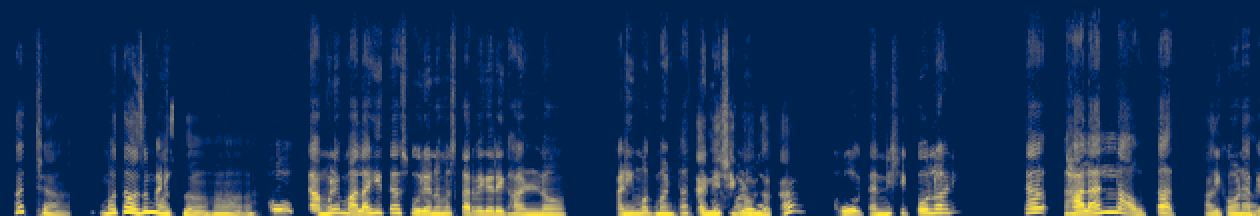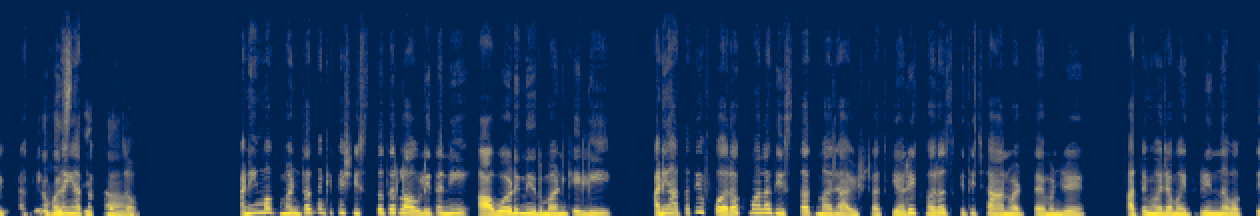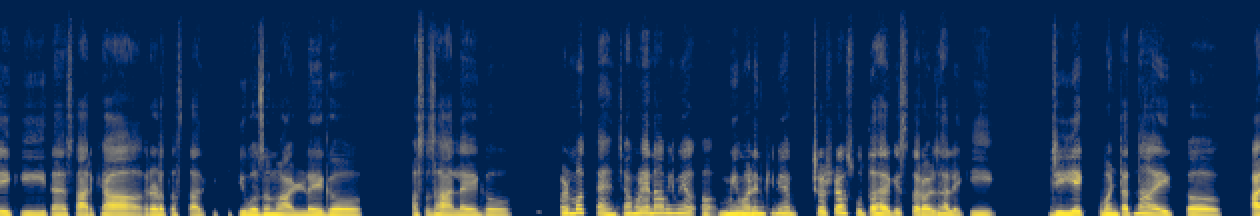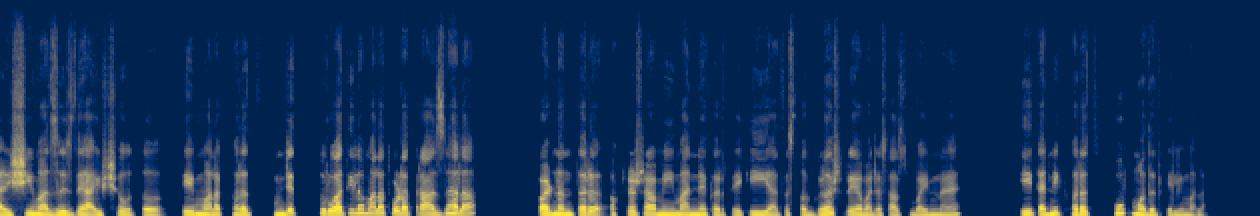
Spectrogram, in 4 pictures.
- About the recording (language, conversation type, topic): Marathi, podcast, सकाळी तुमची दिनचर्या कशी असते?
- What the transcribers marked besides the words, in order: other noise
